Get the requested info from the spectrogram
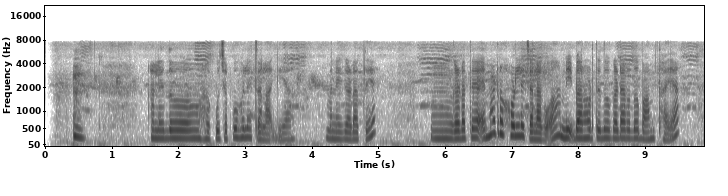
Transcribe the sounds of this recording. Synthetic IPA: alɛd̪ɔɦakut͡ʃapuɦɔlɛt͡ʃala̰ʔɡɛ̰jamanɛɡaɖat̪ɛ | ɡaɖat̪ɛaɛmaʈɾɔhɔɽlɛt͡ʃalaɡɔ̰ʔamit̪̚ˀbaɾɦɔɾt̪ɛd̪ɔɡaɖaɾɛd̪ɔbamt̪ʰaja

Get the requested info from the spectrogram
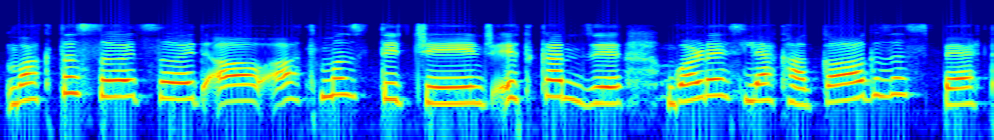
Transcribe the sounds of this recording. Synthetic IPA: ʋɐkʰt̪ɨsəːt̪ʲsəːd̪ʲaːwat̪ʰmɐzt̪it͡ʃeːnd͡ʒḭt̪ʰkɐnziɡɔɽəsʲlʲɐkʰãːkaːɡzɐspʲɛʈʰ

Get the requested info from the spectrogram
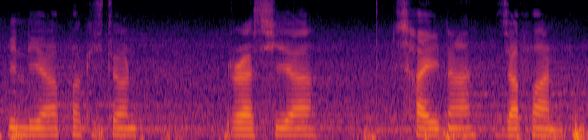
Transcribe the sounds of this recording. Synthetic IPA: inɖijapakistʰan | ɾasija | t͡sʰajna | d͡zapʰan

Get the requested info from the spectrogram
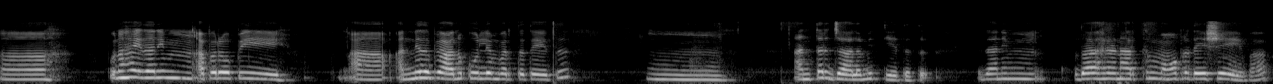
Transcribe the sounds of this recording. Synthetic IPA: punɐɦɐid̪aːnimɐ̰pɐɾoːpi | ɐ̰njɐd̪ɐpjɐɐnukuːljɐmʋɐɾt̪ɐt̪eːt̪ɨ | ɐnt̪ɐɾd͡ʒaːlɐmit̪jeːt̪ɐt̪ɨ | id̪aːnimud̪aːɦɐɾɐɳaːɾt̪ʰɐmːɐɦoːpɾɐd̪eːʃɐeːʋaː

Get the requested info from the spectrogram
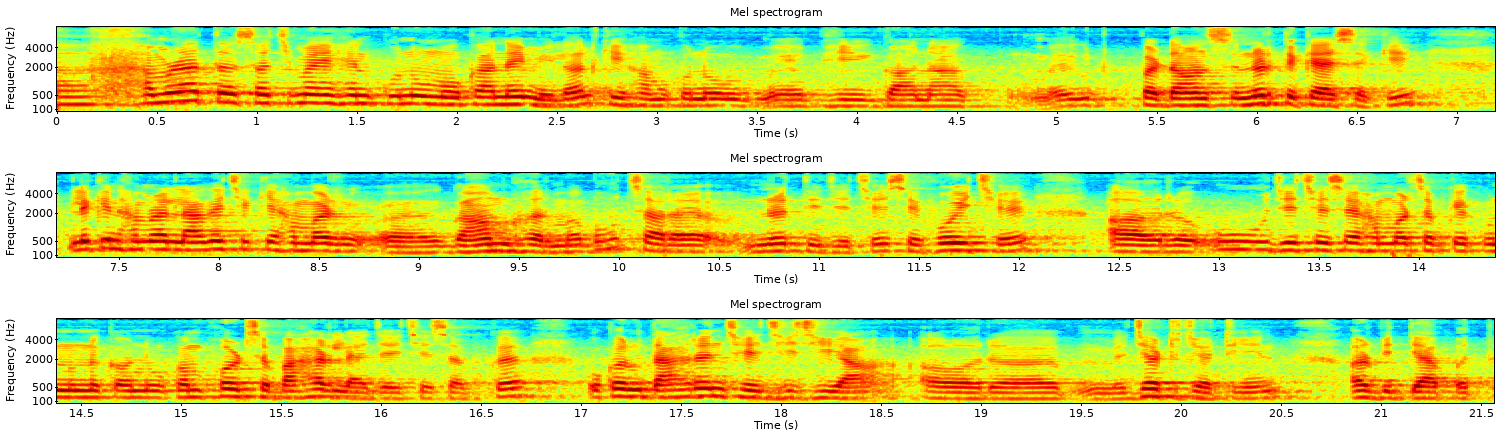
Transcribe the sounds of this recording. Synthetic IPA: ɦəmɾat̪əsət͡ʃmeeɦənkonomɔkanəjmiləlkiɦəmkonobʱiɡana | pəɖãnsnɾɪt̪jkɛsəki | lekinɦəmɾalaɡɛt͡ʃʰɛkiɦəməɾɡamɡʱəɾmebəɦut̪saɾanɾit̪jd͡ʒet͡ʃʰɛseɦojt͡ʃʰɛ | ɔːɾud͡ʒet͡ʃʰɛseɦəmːəɾsəb̚ʱkekononekənokəmpʰəɾʈsẽbaɦəɾlɛd͡ʒajt͡ʃʰɛsəbʱke | okəɾud̪aɦəɾənt͡ʃʰɛd͡ʒʱid͡ʒʱijaɔːɾd͡ʒəʈd͡ʒəʈin | ɔːɾbid̪japət̪

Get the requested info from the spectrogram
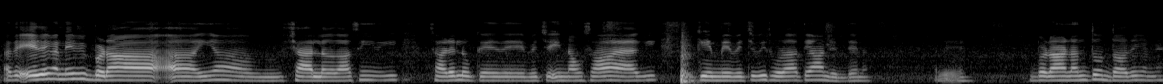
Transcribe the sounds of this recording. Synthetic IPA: ət̪eːeːd̪eːkənːeːʋiːbəɽaː | ɪjãːʃɛːɾləɡd̪aːəsĩːɪ | saːɽeːloːkẽːd̪eːʋɪt͡ʃɪnãːʊsaːɛːkɪɡeːmẽːʋɪt͡ʃʋiːt̪ʰoːɽaːt̪ɪjaːnd̪ɪnd̪eːna | ət̪ḛː | bəɽaːənənd̪ɦʊ̃nd̪aːd̪eːkənːeː

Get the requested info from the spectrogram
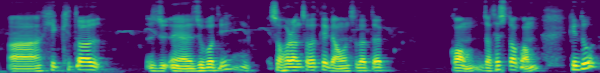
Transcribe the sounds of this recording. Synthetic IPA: xikʰːitɔ | zubotisɔɦɔɹɔnsɔlɔtkɛɡãwɔnsɔlɔtɛ | kɔmzɔtʰestɔkɔmkintu

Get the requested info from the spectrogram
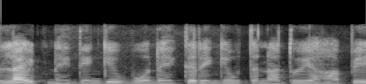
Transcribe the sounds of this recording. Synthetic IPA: laːɪʈnɐɦĩd̪ẽːŋɡeʋonɐɦĩkɐɾẽːŋɡeʊt̪nat̪ojɐɦãpe

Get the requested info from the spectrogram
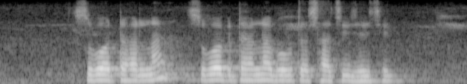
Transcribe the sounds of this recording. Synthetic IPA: subəɡʈəɦəlnasubəkeʈəɦəlnabəɦut̪ət͡ʃʰat͡ʃid͡ʒɦojt͡ʃʰɛ

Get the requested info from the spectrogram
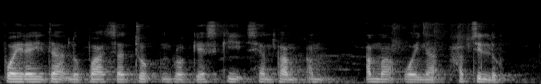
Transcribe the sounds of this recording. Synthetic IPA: pʰojɾɐjdɐlupasɐtɾuk̚bɾokeskisenpʰɐmm | ɐmɐojnɐhɐp̚silːu

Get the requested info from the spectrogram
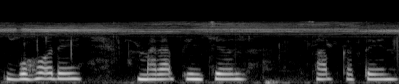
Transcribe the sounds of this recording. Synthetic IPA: bɔɦɔʔɾɛ | maɾaʔpʰiɲt͡ʃəl | sap̚kat̪ɛn

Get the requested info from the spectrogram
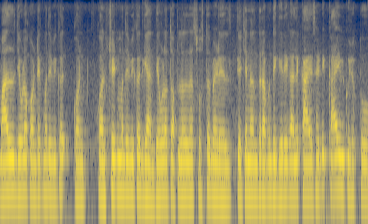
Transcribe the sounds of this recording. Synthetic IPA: mald͡ʑeʋɭakɔɳʈek̚ʈməd̪ʱjeʋikəkɔ | kɔnsʈɾeʈməd̪ʱːjeʋikət̪ɡʱjant̪eʋɭat̪oapljalasʋəst̪əmeɭelt̪jat͡ɕanənt̪əɾapəɳt̪iɡʱeɾekalekajsaʈiːkajʋikuːɕək̚t̪o

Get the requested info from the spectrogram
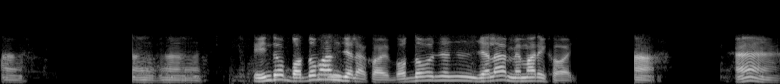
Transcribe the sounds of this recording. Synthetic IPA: ɦã | ɦãɦãɦ | eɦnt̪ɔbɔɾd̪ɔmand͡ʒelakʰɔjbɔɾd̪ʱɔd͡ʒelamemaɾikʰɔj | ɦã̰ | ɦɛ̃

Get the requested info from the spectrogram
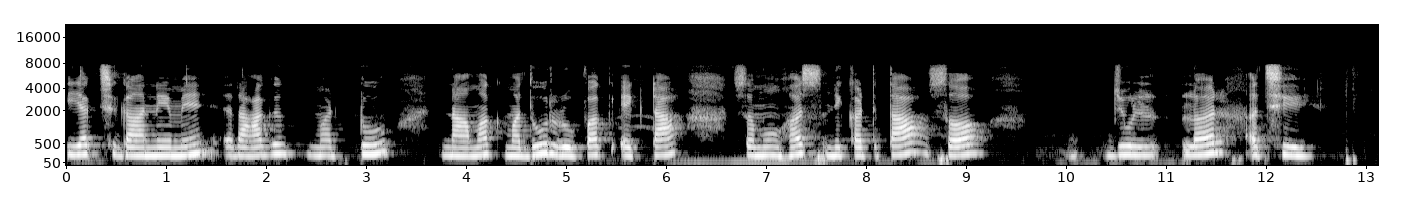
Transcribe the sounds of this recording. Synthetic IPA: jək̚t͡ʃʰɡaːnemẽɾaːɡməʈːu | naːməkməd̪ʱuːɾɾuːpəkeːkʈasəmuːɦəsnɪkəʈt̪asɔː | d͡ʒuː | ləɾəːt͡ʃʰi

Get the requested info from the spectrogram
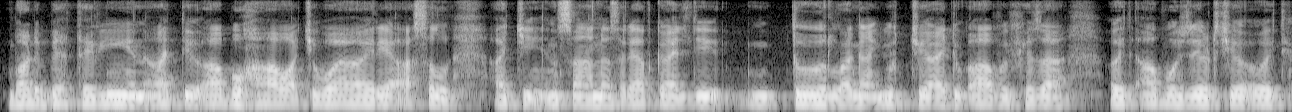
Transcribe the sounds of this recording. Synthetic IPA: bɐɽbʲet̪ɐɾiːnɐt̪iɐbuhaːwaːt͡ʃʰiʋaɾʲeʔɐ̰sɨl | ɐt͡ʃʰiḭnsaːnɐsɾʲat̪kaːlʲt̪it̪ɨːɾlɐɡãːnjut̪̚ʰt͡ʃʰiaːt̪ʲjukabɨpʰizaː | ət̪ʰʲɐboːzeʈt͡ʃʰiət̪ʰʲ

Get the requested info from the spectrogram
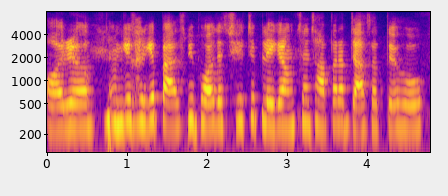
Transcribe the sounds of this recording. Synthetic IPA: ɔːɾʊnkeɡʱɐɾkepaːsbʱibɔːt̪ɐtːʃʰetːʃʰepleːɡɾãːʊ̃ɳɖsɦɛ̃d͡ʒɐɦãpɐɾɐp̚d͡ʒaːsɐk̚t̪eɦoː

